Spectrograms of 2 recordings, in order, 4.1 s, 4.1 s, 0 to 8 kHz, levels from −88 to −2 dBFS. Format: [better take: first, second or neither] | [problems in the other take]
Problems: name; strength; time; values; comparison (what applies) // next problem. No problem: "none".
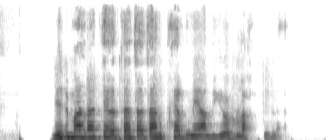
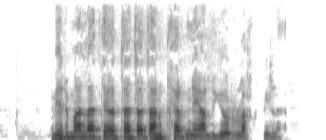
second | noise reduction (neural mask model DeepFilterNet 3)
